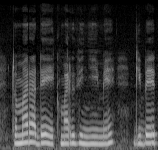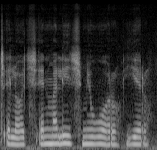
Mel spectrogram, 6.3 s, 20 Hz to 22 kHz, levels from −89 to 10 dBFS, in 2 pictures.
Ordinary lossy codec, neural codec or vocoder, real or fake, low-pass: none; vocoder, 44.1 kHz, 128 mel bands, Pupu-Vocoder; fake; 19.8 kHz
